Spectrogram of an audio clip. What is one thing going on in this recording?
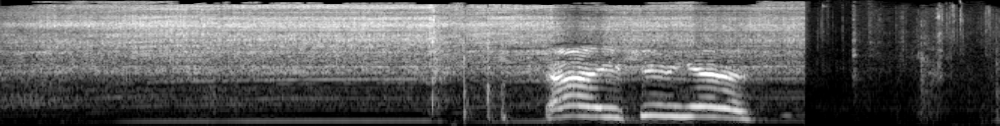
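A small toy robot's motor whirs steadily.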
